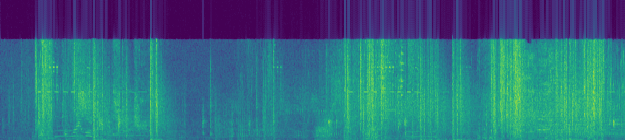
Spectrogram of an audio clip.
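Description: A young woman talks through a microphone with animation.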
